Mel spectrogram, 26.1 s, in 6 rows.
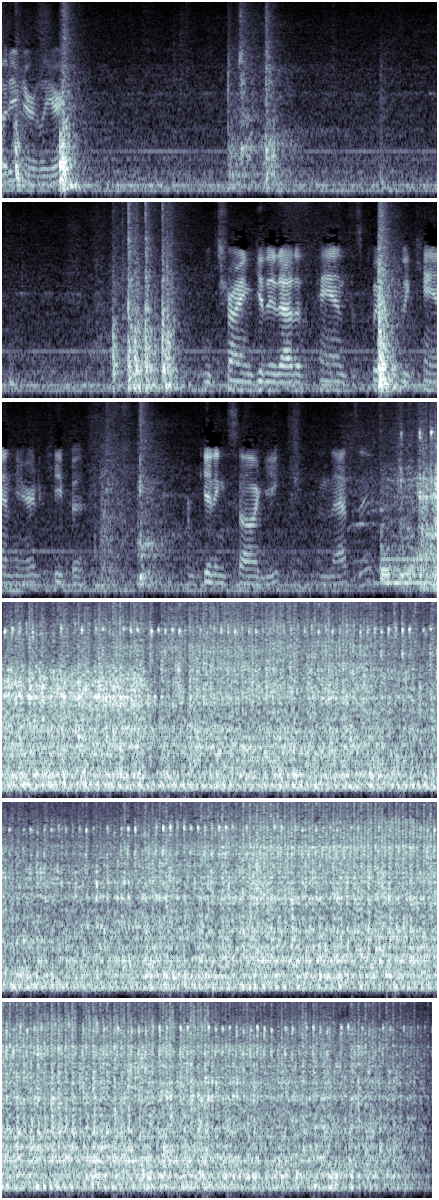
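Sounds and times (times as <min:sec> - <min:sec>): bread slicer running: 0:12.4 - 0:26.0.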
